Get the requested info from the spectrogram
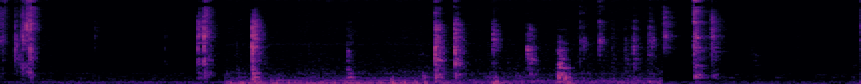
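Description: Irregular light clicks and knocks of small hardware and a metal frame being handled while a flat-pack metal-framed shoe rack is assembled, a hand tool working screws into its wooden shelf board. The taps come in a cluster through the middle, with a sharper knock about seven seconds in and quiet stretches around them.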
